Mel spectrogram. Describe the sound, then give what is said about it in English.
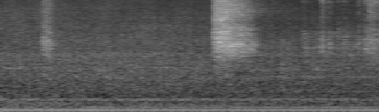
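A large bus idles with a steady, deep engine rumble, broken by a sharp hiss of air brakes midway and a fainter hiss near the start. No voices. “She sometimes rides her bike to school, but today she is taking the bus.”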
